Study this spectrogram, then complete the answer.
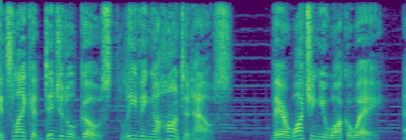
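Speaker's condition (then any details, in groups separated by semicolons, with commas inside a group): No condition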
